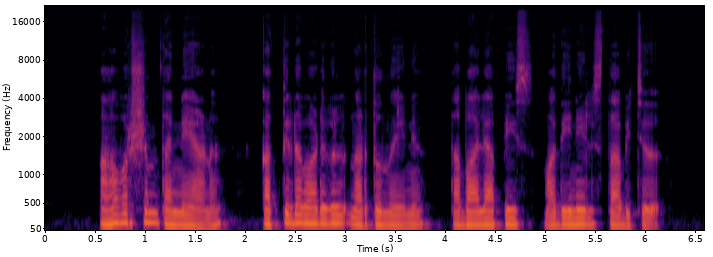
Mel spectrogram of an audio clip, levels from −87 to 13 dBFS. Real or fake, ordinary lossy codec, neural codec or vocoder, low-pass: real; Opus, 64 kbps; none; 19.8 kHz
